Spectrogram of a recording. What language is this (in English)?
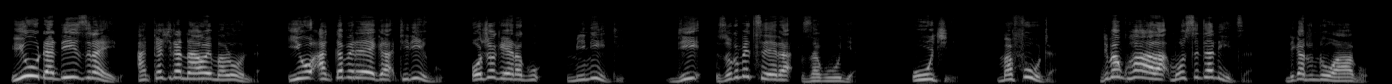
Nyanja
